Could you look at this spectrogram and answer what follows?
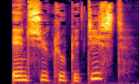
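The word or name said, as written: ENCYKLOPÆDIST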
